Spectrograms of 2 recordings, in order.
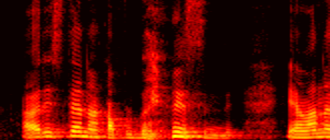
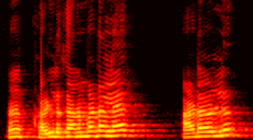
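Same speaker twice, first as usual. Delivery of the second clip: retold loud call; 5 semitones higher, 4 dB louder than usual. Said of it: "అని అన్నా".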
